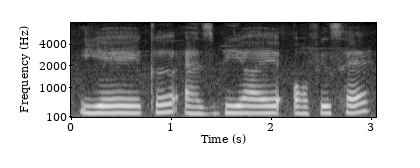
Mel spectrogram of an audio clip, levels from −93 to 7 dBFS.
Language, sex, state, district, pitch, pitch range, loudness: Hindi, female, Assam, Sonitpur, 215 Hz, 215-220 Hz, -14 LUFS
